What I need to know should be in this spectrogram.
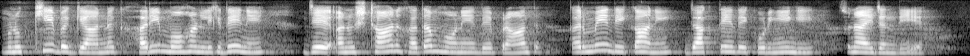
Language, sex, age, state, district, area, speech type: Dogri, female, 18-30, Jammu and Kashmir, Udhampur, rural, read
